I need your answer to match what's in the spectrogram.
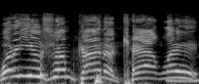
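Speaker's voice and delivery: very high-pitched acted-out yell. Retelling what a neighbor was about to yell across at them, mock-yelling as the neighbor. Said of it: "about ready to yell out something like".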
